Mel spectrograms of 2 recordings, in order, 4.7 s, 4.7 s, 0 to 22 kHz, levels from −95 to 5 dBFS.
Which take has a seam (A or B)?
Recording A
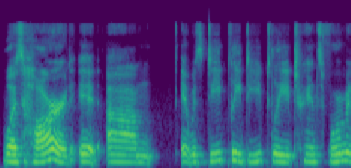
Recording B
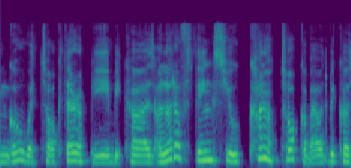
B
